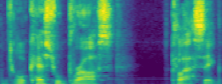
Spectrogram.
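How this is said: It is said in a southern English accent. "this southern pikey accent. So now"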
